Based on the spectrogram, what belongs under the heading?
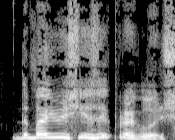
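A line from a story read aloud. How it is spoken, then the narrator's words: Laughing. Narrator (Russian): отвечал офицер, смеясь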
